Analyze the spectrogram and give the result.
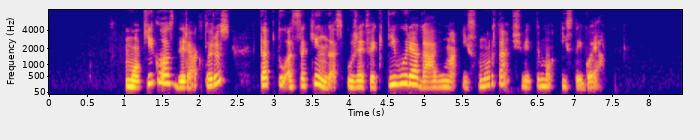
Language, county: Lithuanian, Vilnius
